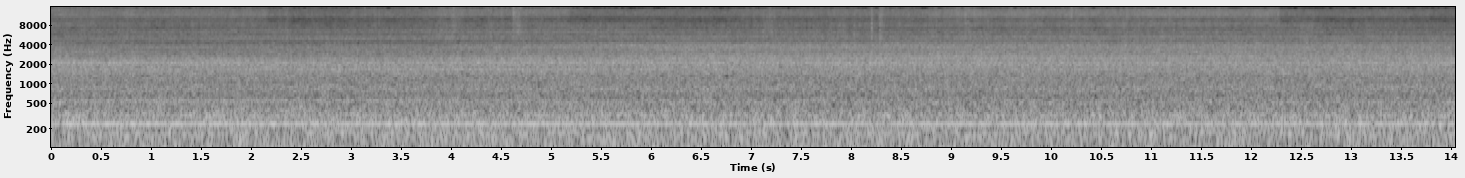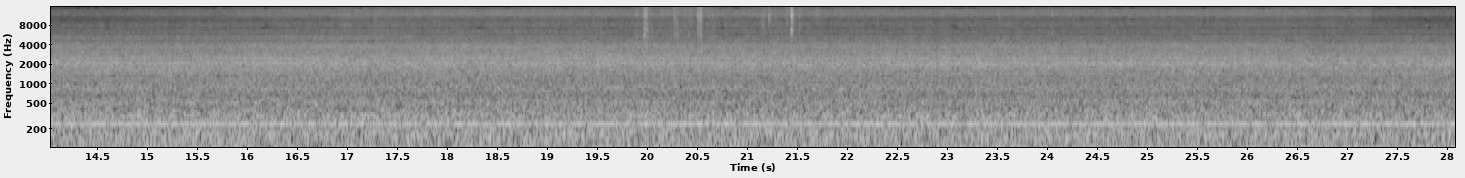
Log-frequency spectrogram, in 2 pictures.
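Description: Steady in-flight cabin noise of a Boeing 737-800 heard from a window seat over the wing: a constant rush of air and the hum of its CFM56-7B turbofan engines. A steady low hum runs throughout, and a deeper drone grows a little stronger in the second half.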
